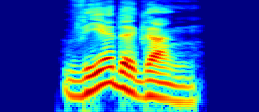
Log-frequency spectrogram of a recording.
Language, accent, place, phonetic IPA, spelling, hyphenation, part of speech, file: German, Germany, Berlin, [ˈveːɐ̯dəˌɡaŋ], Werdegang, Wer‧de‧gang, noun, De-Werdegang.ogg
- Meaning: 1. career 2. development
